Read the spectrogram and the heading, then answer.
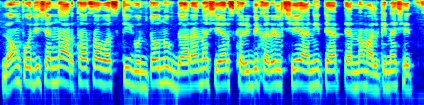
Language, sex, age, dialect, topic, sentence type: Marathi, male, 18-24, Northern Konkan, banking, statement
